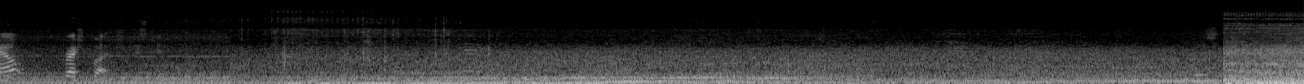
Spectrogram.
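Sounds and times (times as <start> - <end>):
car engine running: 0.0 - 2.4.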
